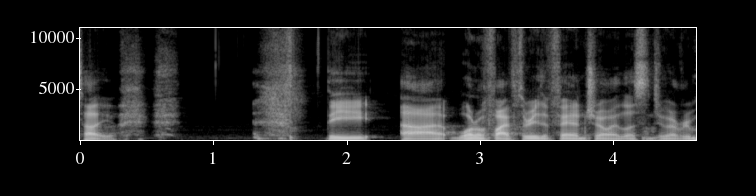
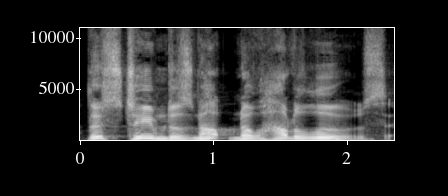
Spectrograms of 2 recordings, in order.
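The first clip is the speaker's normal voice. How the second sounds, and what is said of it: Impression of Merrill Reese. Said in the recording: “the Merrill Reese shot ... That's a pretty so good impression”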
